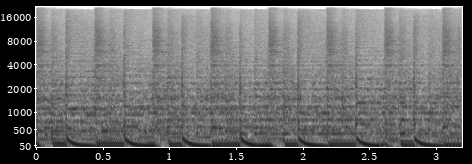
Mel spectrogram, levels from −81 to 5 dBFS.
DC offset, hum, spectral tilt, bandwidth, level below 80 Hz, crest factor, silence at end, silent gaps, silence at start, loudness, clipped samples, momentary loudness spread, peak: under 0.1%; none; -4.5 dB/octave; over 20 kHz; -14 dBFS; 10 dB; 0 s; none; 0 s; -11 LUFS; under 0.1%; 1 LU; 0 dBFS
